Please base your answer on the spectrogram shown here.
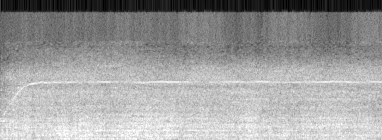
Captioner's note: saw grinding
